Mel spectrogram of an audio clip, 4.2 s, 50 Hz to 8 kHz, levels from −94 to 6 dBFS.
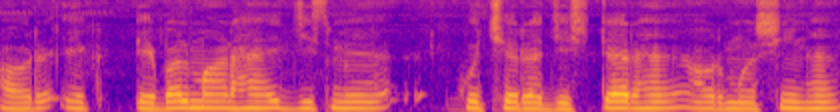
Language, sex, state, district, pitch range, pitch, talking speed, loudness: Chhattisgarhi, male, Chhattisgarh, Rajnandgaon, 165-180 Hz, 170 Hz, 170 wpm, -18 LUFS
